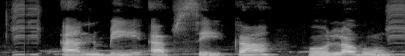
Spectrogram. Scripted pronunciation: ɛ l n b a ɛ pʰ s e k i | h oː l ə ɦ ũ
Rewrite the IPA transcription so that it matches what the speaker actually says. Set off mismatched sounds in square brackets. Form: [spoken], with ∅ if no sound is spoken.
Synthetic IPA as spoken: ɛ [∅] n b [i] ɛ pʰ s [i] k [a] | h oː l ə ɦ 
